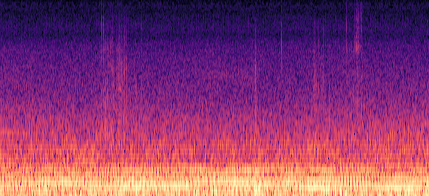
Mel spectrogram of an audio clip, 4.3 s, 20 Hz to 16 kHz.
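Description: Distant diesel-electric freight locomotives, GE four-stroke V12 units, running as the train approaches: a steady engine drone with a few held tones that step slightly lower about three seconds in.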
